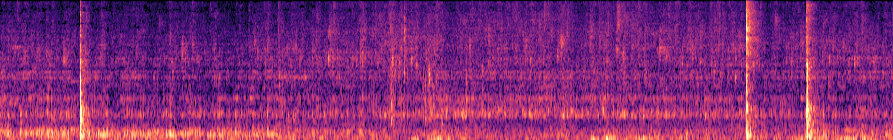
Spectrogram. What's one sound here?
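A knife chops sharply on a wooden block.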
